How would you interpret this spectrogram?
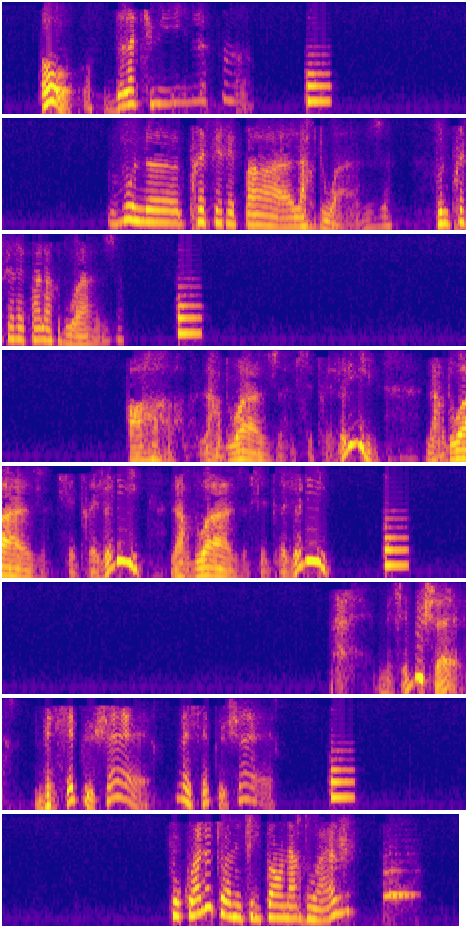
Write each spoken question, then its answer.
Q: Pourquoi le toit n'est-il pas en ardoise?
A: Parce que l'ardoise, c'est plus cher.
